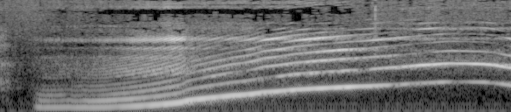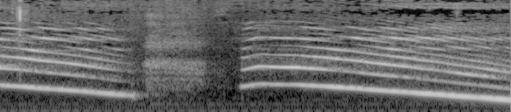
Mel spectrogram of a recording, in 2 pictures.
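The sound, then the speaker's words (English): A voice imitating a siren while showering: one long sung glide rises from low to high, then slowly falls, breaks briefly, and a second glide falls again. The tone is clear, sustained and fairly loud throughout. “One thing I love to do under the shower is just siren my voice.”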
